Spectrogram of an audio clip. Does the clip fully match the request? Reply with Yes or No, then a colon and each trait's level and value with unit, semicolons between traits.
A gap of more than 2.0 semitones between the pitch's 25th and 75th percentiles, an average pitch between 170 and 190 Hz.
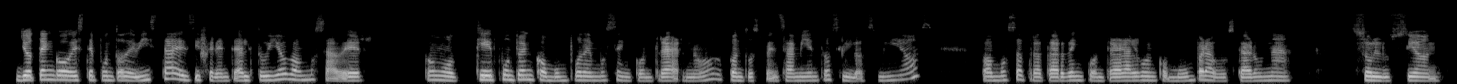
Yes: average, 2.7 semitones; medium, 185 Hz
